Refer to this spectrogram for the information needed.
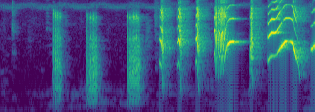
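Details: Myna (jalak) singing loudly, used to lure lazy mynas into song: three spaced harsh rasps, then quicker bright notes and a run of slurred, whistled upward and downward sweeps.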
